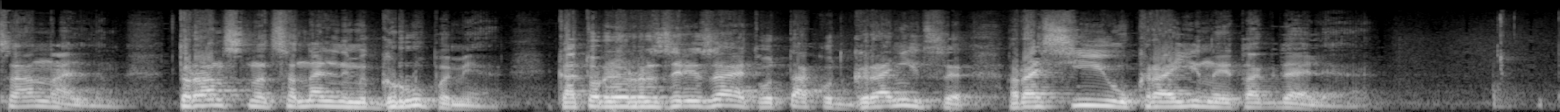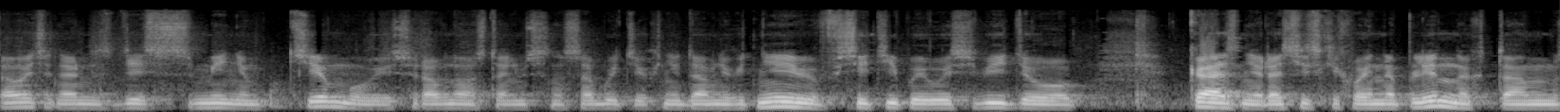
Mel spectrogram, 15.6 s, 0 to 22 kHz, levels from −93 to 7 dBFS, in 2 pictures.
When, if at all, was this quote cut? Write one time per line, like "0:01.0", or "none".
none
